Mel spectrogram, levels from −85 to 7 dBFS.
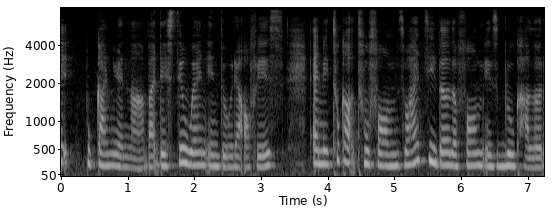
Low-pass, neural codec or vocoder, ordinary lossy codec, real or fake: none; none; none; real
